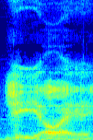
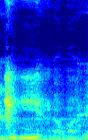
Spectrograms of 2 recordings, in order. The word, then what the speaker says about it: Gelia: G-E-L-I-A. G-E-L-I-A. How do you pronounce it?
